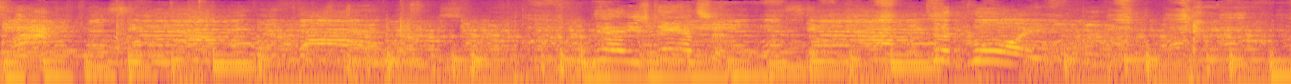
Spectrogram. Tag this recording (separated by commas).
Speech, Music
